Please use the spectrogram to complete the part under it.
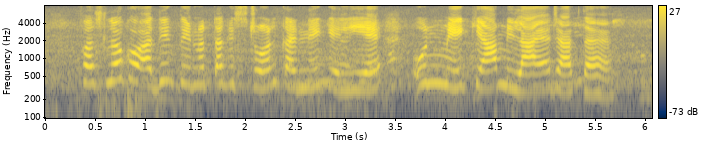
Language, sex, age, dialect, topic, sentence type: Hindi, female, 18-24, Marwari Dhudhari, agriculture, question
